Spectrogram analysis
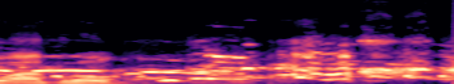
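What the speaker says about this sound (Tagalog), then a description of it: "Manok ni boss Ga" A rooster crows loudly and close by, a long strained call followed by further raspy crowing and clucking.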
